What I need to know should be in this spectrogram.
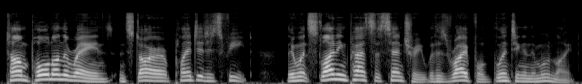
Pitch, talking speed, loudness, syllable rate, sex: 165 Hz, 235 wpm, -20 LUFS, 5.7 syllables/s, male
